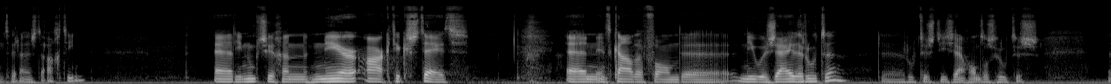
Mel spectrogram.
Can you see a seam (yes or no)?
yes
